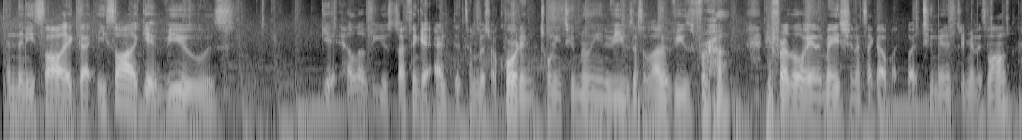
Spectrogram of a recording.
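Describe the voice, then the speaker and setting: A man speaks in a fairly low voice over faint background music, giving his casual take as a video creator. He rambles through his points without a script, stuttering and circling back to reword what he has said. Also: fairly even intonation, fast talker, darkish tone. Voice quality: stuttering speech. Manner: rambling, repeats and rephrases himself. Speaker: video creator reviewing horror animation. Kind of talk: casual unscripted opinion commentary.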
